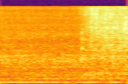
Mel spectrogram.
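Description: Steam hisses as a pan lid is lifted.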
